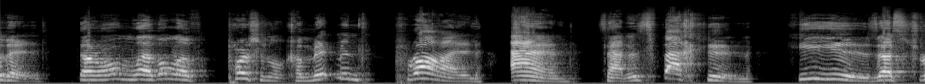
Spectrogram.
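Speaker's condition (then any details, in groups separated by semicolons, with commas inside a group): Cerebral palsy; from birth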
